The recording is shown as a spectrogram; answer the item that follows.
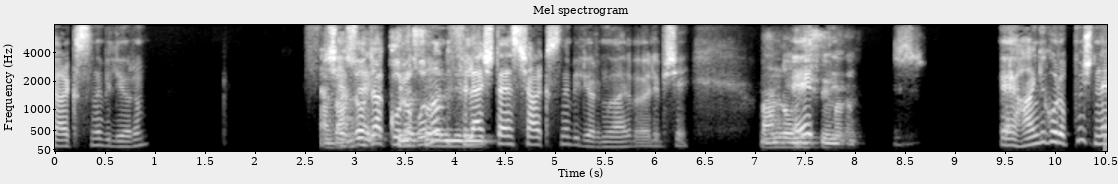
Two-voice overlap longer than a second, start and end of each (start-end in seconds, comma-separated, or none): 2.7-4.5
